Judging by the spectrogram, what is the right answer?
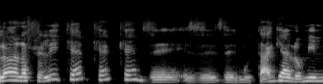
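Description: Dry and close with no echo, a man's fairly high voice moves at a moderate pace with very wide pitch swings. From Israel, Be'er Sheva. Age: 60s. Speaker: author and historian. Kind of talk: interview.

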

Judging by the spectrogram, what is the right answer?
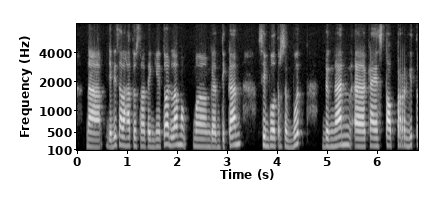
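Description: A woman's fairly slow, monotone delivery with flat intonation and fairly low pitch. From East Java, Indonesia. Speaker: textile design researcher. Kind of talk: interview.

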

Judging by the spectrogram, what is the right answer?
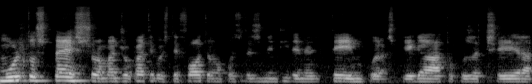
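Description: A man with an unremarkable speaking voice talks in a fairly high pitch with fairly even intonation and big swings in loudness. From Piedmont, Italy (Vercelli). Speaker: podcast host. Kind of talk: casual chat. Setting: live stream.

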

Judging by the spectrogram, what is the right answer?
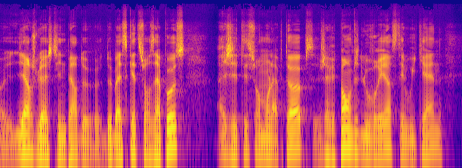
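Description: A man with an unremarkable speaking voice talks at a moderate pace, with a fairly low pitch and fairly even intonation. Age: 40s. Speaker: podcast host and entrepreneur. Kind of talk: interview. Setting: office.

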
